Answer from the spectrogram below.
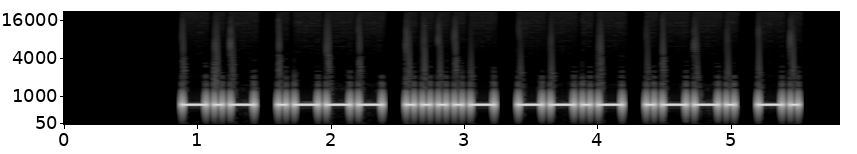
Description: Morse code, heard as a keyed tone, about 22 wpm, 700 Hz. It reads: KJ4QPN
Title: Speed Racing - USA 2x3 Call Signs 20wpm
